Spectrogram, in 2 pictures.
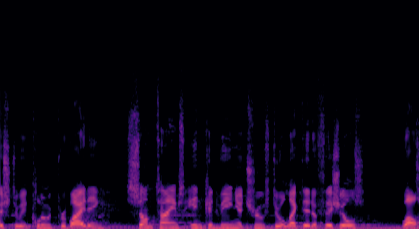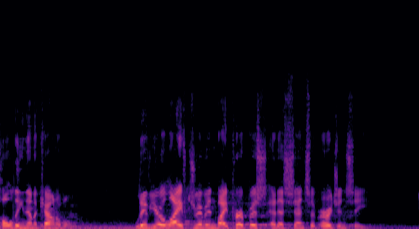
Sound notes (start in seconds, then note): none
